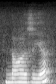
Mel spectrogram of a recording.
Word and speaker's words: nausea: I want to look at this one the pronunciation is nausea and together with nausea all almost always is vomiting not always but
